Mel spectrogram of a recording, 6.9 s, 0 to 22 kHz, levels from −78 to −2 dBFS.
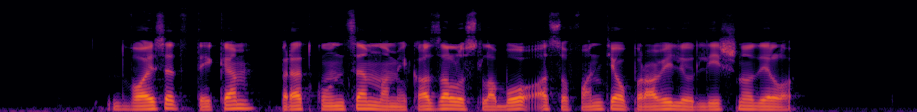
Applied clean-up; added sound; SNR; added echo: none; none; none; none.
